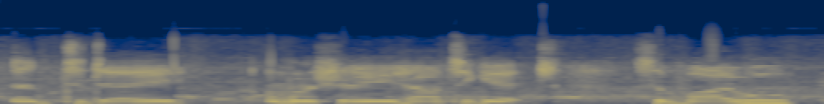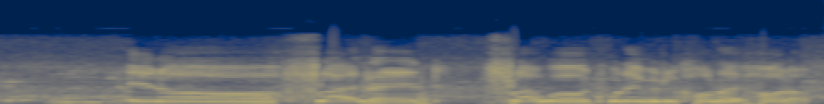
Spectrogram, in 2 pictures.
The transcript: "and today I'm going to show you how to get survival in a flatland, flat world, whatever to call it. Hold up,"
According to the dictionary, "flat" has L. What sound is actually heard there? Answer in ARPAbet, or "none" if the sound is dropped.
L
